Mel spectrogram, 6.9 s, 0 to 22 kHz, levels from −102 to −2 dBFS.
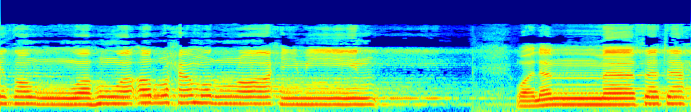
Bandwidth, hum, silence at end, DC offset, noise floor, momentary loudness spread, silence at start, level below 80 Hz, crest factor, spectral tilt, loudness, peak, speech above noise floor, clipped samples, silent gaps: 10.5 kHz; none; 0 s; under 0.1%; -41 dBFS; 17 LU; 0 s; -56 dBFS; 14 dB; -5 dB/octave; -17 LUFS; -4 dBFS; 23 dB; under 0.1%; none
